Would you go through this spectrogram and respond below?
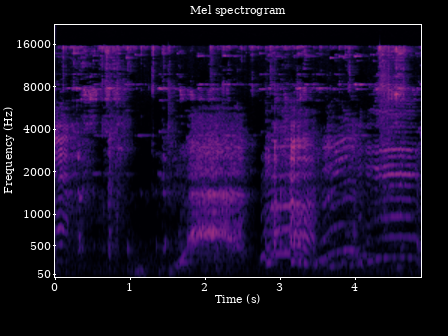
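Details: Desi goats on an Indian farm give loud, drawn-out wavering bleats, one long call followed by further quavering bleats, with a voice heard briefly at the start.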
